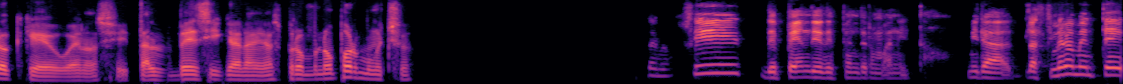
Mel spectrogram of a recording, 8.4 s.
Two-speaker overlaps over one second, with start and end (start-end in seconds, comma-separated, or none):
none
